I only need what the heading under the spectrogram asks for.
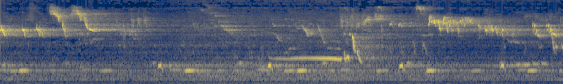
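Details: Morning birdsong in Samcheong Park, Seoul: several birds overlap with descending whistled phrases and bright trills, one long flat whistle mid-way, over a constant low drone.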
